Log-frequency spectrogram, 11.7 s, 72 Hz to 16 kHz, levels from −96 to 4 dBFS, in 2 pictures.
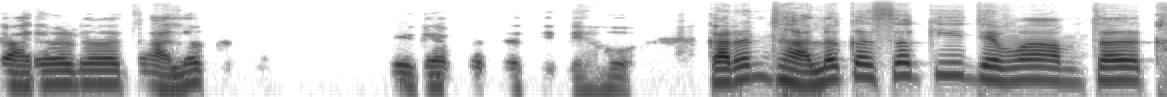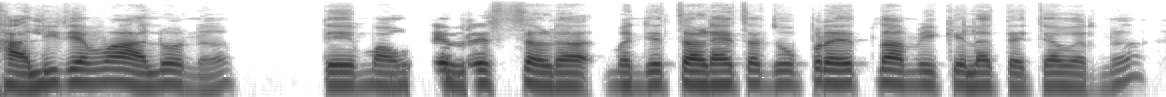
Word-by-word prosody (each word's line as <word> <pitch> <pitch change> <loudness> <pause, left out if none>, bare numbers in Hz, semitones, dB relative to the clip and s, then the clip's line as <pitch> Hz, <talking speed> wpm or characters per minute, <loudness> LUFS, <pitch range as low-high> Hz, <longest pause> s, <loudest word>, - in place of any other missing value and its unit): कारण 150 +2 +2
अ, 155 0 +3
झालं 145 0 -1 1.0
वेगळ्या 135 -1 -2
पद्धतीने. 110 -2 -15
हो 115 +2 -9 0.4
कारण 195 +6 +5
झालं 165 +1 +5
कसं 235 +1 +2
की 250 -1 -6
जेव्हा 195 -1 +4
आमचा 185 +2 +3
खाली 150 +1 +1
जेव्हा 170 0 +2
आलो 150 +3 -1
ना, 120 +2 -14 0.5
ते 145 0 +1
माउंट 145 0 -6
एव्हरेस्ट 155 0 -1
चढा 140 -1 +2
म्हणजे 145 +1 -5
चढायचा 150 0 +2
जो 155 0 -4
प्रयत्न 160 -1 0
आम्ही 150 -1 -1
केला 140 -1 -2
त्याच्यावरनं, 135 - -7
150 Hz, 140 wpm, -23 LUFS, 140-170 Hz, 1.0 s, कारण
